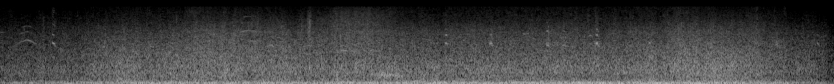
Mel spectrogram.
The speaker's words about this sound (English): Anyway, here's some seagulls.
